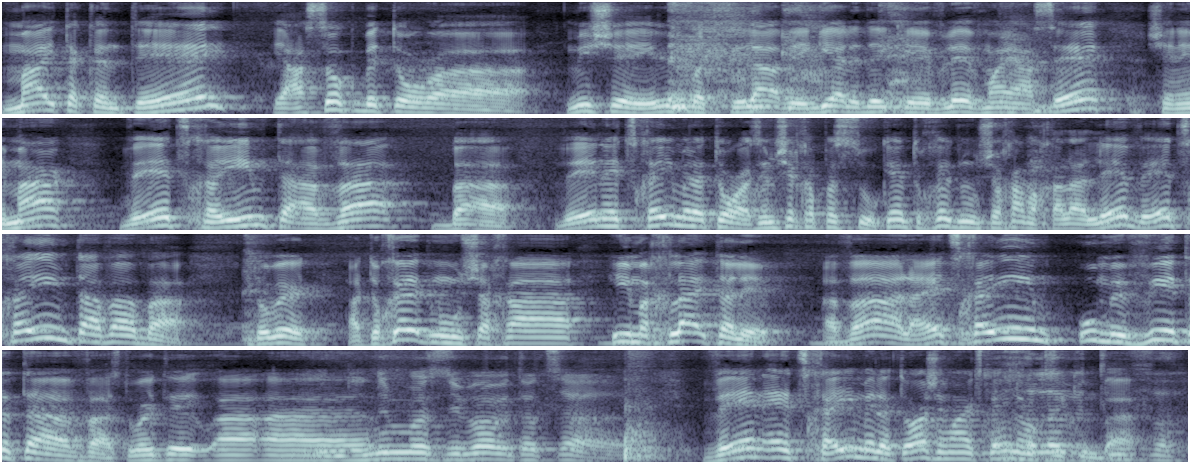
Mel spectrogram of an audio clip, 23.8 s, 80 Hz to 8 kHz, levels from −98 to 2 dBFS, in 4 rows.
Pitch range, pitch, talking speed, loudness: 140-200 Hz, 170 Hz, 155 wpm, -18 LUFS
